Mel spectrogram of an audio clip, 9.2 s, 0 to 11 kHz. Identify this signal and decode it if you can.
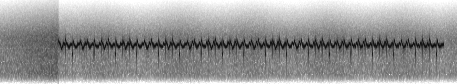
SSTV (slow-scan television), Scottie S1, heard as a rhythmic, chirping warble, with radio static.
